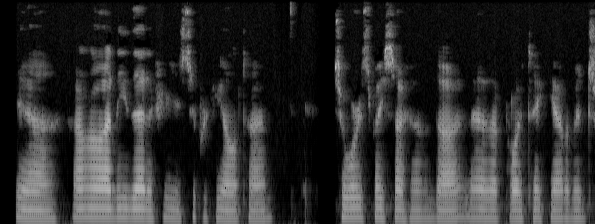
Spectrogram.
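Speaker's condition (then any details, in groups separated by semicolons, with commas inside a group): Parkinson's disease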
